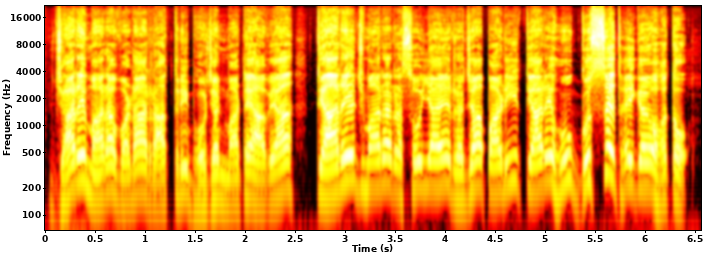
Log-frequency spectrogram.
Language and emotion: Gujarati, angry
